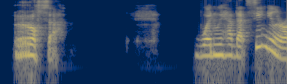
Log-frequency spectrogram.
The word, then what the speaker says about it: rosa: Anytime in Spanish that we have the double R or that we begin a word with a singular R, it's going to be pronounced as r, that trilled R. So that's why we're pronounced perro, rosa.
